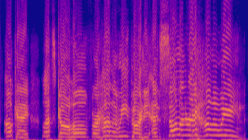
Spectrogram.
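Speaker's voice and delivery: high, hammy rallying cheer; mock cheer. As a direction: announce it gleefully, last word held high. Characters cheer at story's end.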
